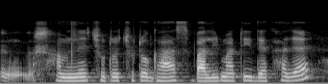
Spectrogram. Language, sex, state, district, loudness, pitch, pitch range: Bengali, female, Assam, Hailakandi, -19 LUFS, 175 Hz, 170-185 Hz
